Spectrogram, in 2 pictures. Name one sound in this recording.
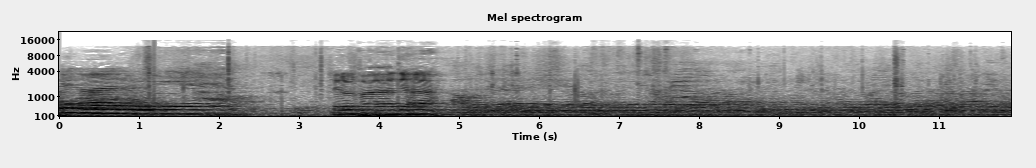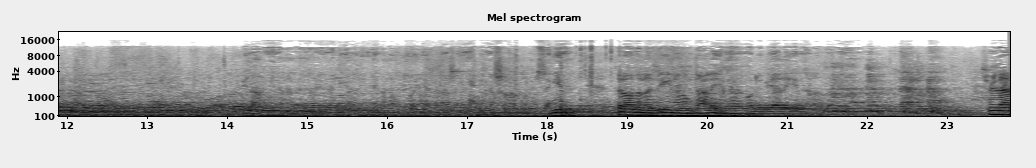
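A man chants loudly through a microphone in an echoing hall.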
